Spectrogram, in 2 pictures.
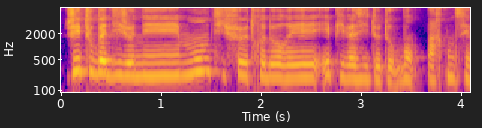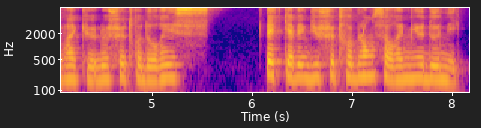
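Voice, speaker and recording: A woman's voice: medium pitch, steady tone, moderate pace, mellow. A woman giving a casual voice-over of her coloring session as an art vlogger. She talks in a chatty, self-mocking way, with frequent hesitant fillers.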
